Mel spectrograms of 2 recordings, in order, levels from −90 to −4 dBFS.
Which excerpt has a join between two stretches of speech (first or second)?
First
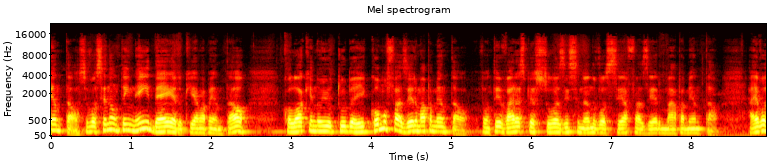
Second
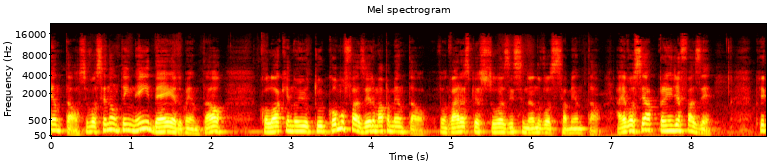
second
